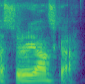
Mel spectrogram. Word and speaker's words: Syrianska: Yeah, Syrianska. Yeah. Syrianska. So I have pronounced something well for once.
